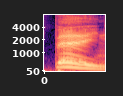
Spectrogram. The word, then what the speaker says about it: Pain: Pain. Ça se prononce Pain.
